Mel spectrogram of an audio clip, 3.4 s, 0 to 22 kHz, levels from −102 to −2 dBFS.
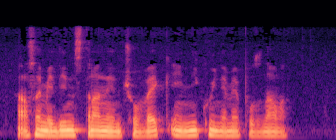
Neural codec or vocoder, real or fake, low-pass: none; real; 10.8 kHz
